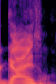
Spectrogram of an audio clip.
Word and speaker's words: Geisel: But it is pronounced Geisel, right? – Theodore Geisel. Yeah, not Geisel.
